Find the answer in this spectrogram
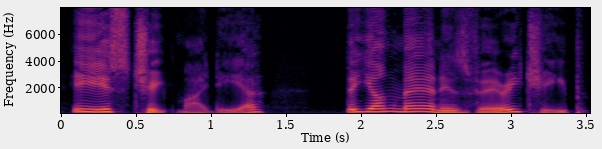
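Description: A man's voice: on the high side, huge pitch swings, measured pace, darkish tone, no room sound, clean studio sound, pitched above the performer's own voice, full character voice. A man voicing a bullying, self-important schoolmaster husband in an emphatic, blustering storybook manner, drawing out his words. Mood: insistent.

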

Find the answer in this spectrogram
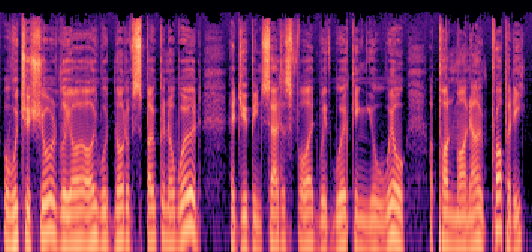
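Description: A man's voice: medium pitch, steady tone, moderate pace, warm tone, no echo, clean studio sound, close to an everyday voice. Man doing a surly stubborn servant. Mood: dogged. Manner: dogged, grumbling. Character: surly, honest male servant, stubborn and dogged.

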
